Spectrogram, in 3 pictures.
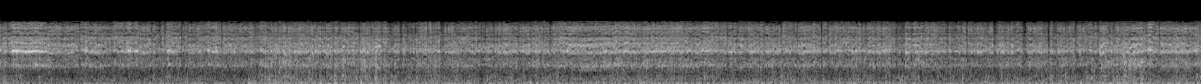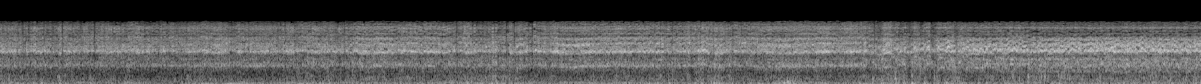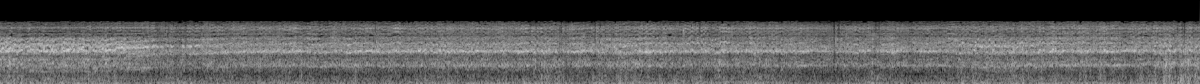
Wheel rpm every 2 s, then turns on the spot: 230, 230, 240, 230, 230, 230, 230, 230, 230, 230, 210, 190, 200, 220, 230, 230, 230, 220.
none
